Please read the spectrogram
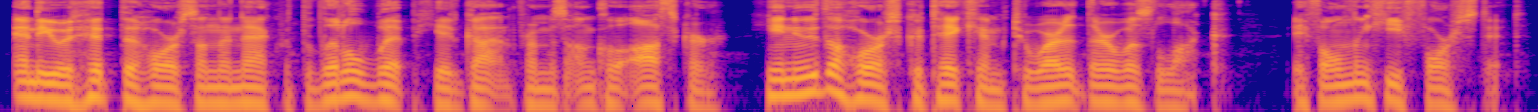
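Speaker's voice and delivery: ordinary delivery, nothing marked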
